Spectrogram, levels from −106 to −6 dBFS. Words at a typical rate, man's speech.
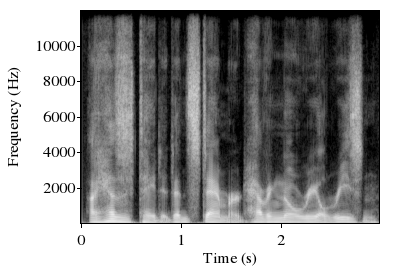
Yes: average, 160 wpm; male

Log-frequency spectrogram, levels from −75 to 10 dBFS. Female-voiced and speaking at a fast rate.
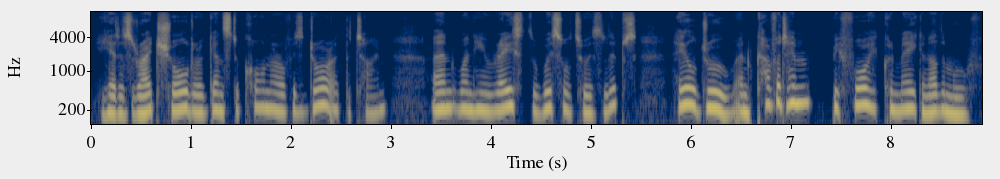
Yes: female; fast, 230 wpm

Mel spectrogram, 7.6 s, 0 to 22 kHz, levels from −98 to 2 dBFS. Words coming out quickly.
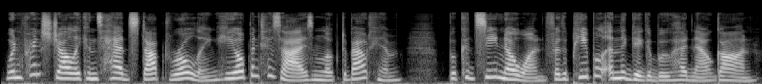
Yes: fast, 220 wpm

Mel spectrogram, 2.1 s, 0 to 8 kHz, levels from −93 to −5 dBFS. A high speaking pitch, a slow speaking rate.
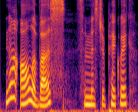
No: high, 240 Hz; average, 200 wpm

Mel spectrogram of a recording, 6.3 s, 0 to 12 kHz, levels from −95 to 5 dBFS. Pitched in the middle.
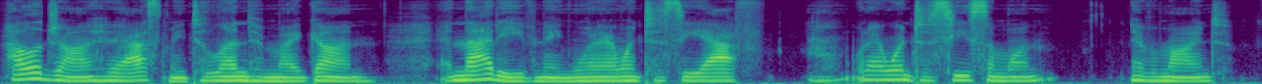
Yes: medium, 155 Hz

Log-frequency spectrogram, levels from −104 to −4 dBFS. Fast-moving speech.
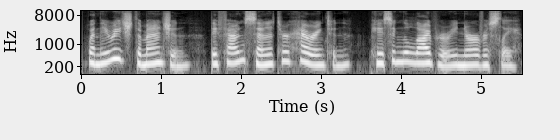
No: average, 140 wpm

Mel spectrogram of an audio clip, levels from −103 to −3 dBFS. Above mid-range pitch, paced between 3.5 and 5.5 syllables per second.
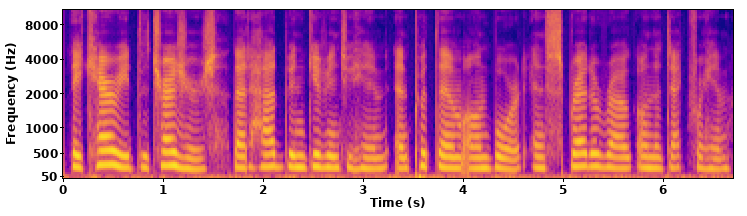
Yes: high, 225 Hz; 4.5 syllables/s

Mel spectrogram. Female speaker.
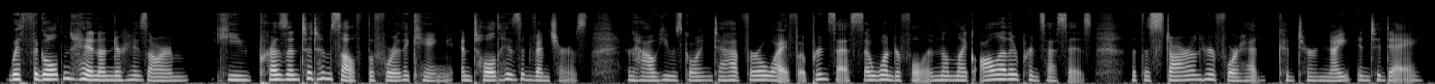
Yes: female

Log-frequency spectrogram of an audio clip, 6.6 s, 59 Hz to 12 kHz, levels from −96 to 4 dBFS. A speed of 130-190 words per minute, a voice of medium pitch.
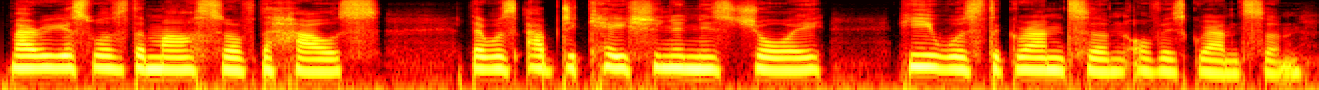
No: average, 180 wpm; high, 200 Hz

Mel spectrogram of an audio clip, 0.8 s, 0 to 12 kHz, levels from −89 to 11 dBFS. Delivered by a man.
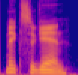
Yes: male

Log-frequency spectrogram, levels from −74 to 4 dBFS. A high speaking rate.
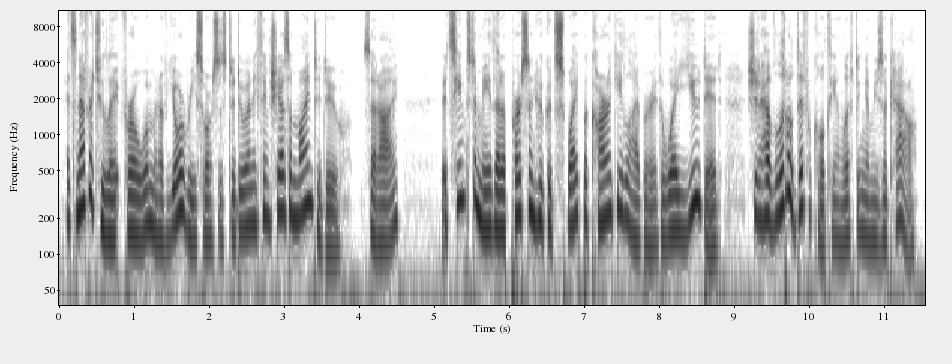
Yes: fast, 240 wpm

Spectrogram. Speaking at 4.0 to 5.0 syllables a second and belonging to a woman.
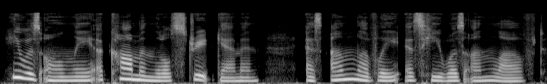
Yes: 4.8 syllables/s; female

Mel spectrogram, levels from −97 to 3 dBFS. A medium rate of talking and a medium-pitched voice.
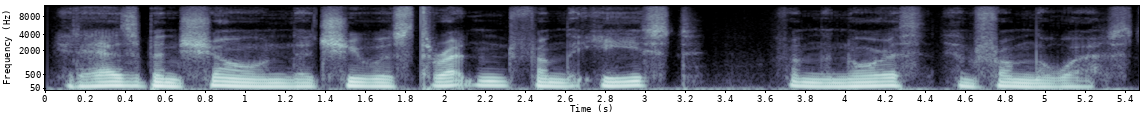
No: average, 195 wpm; low, 110 Hz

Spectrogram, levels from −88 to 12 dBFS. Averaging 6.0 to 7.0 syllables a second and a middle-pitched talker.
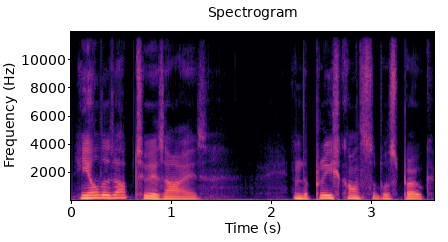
Yes: 6.3 syllables/s; medium, 155 Hz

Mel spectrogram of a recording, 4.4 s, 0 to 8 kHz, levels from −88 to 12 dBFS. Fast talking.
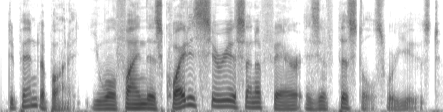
Yes: fast, 230 wpm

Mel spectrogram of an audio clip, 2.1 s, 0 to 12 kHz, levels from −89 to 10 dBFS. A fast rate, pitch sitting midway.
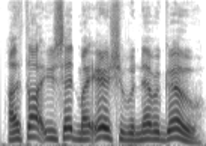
Yes: fast, 260 wpm; medium, 170 Hz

